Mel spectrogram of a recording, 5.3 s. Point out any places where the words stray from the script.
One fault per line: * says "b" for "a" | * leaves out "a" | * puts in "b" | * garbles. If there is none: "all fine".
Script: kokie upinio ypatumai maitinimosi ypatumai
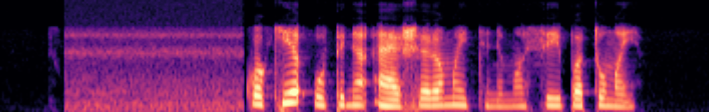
* says "ešerio" for "ypatumai"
